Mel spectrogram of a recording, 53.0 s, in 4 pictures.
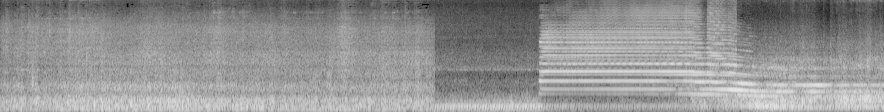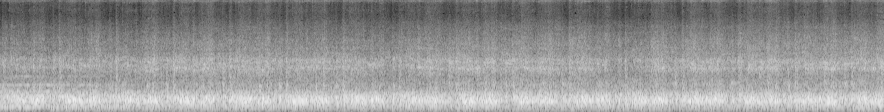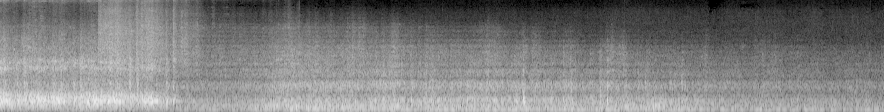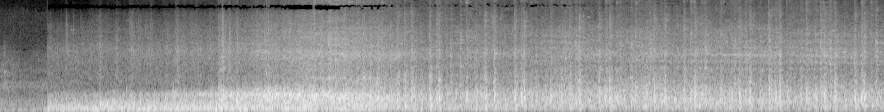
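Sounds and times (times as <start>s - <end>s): train wheels rumbling on track: 0.0s - 53.0s
train horn chord: 6.6s - 14.4s.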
